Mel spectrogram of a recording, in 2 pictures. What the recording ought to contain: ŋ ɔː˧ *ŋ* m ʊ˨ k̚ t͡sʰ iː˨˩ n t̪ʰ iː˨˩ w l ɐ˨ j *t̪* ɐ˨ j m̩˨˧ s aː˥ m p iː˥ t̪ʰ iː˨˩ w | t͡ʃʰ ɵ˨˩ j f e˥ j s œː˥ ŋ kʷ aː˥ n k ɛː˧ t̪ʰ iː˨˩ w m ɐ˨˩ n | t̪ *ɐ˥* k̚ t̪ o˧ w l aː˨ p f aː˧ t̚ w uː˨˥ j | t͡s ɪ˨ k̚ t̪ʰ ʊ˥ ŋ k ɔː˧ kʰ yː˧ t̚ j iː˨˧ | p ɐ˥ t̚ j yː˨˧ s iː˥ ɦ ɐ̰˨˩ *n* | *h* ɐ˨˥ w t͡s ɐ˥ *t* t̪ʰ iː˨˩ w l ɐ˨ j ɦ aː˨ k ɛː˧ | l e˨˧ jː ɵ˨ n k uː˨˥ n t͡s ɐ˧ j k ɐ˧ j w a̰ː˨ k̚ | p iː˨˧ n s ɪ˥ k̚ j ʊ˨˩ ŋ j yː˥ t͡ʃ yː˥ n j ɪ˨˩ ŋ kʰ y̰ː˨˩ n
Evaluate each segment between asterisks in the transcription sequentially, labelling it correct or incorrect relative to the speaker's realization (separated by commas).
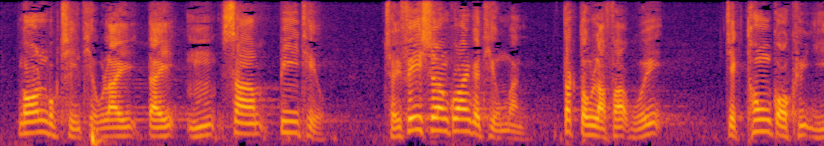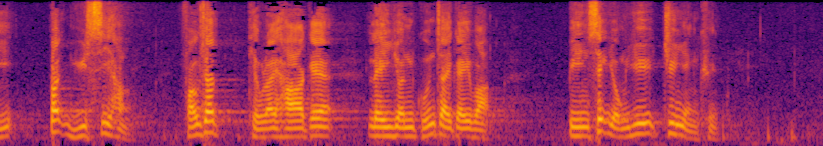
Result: incorrect, correct, correct, incorrect, incorrect, correct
